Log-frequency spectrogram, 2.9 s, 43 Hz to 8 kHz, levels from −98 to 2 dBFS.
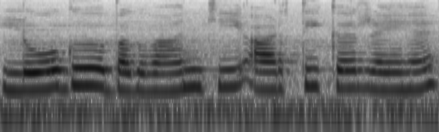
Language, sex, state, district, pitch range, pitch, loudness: Hindi, female, Rajasthan, Bikaner, 230-255 Hz, 240 Hz, -15 LUFS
